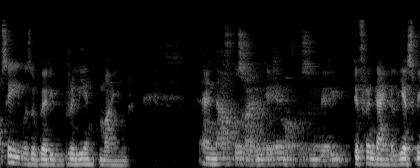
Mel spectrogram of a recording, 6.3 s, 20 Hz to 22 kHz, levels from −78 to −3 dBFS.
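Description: At 3.29 s the close microphone likely drops out, and a switch to a distant microphone carries the speech until 5.24 s. The sound turns abruptly roomy, hollow and thin in the bass, at much the same level, with faint room noise far beneath it.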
